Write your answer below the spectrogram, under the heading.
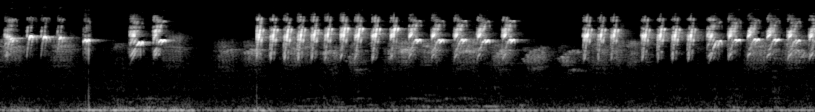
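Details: Sunbird calls played as a trapping lure: thin, whistled chips, then long rapid trains of sharp high notes with one short silence and a low hum underneath.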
